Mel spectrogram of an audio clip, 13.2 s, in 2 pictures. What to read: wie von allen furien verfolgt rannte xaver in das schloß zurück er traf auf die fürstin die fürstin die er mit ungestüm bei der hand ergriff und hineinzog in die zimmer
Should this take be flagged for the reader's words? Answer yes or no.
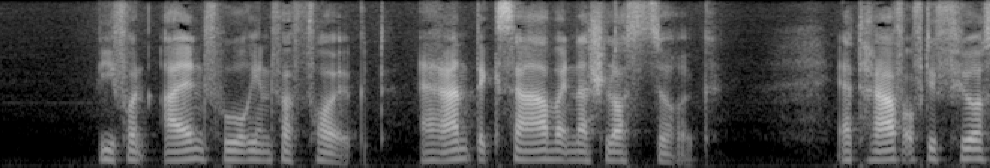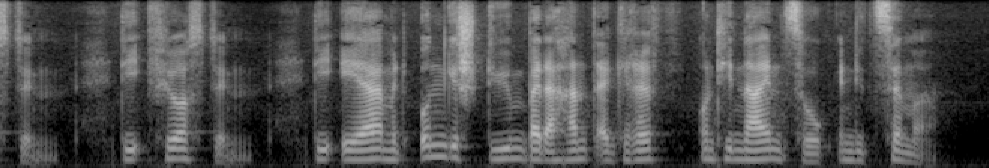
no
